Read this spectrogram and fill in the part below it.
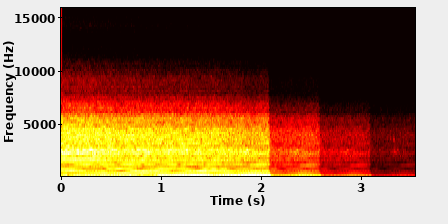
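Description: A TC Electronic TC2290P digital delay with sine-wave modulation on a sustained tone. The repeats fade out in distinct steps as the signal is cut, and no one speaks.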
